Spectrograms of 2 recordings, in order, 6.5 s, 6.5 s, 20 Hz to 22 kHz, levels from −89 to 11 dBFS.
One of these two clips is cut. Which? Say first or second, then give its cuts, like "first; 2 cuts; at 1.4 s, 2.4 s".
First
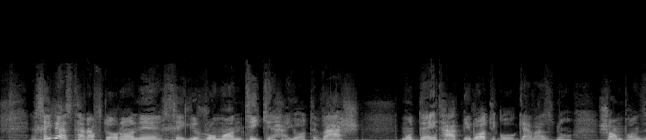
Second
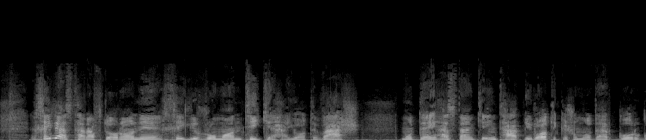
first; 2 cuts; at 4.4 s, 5.0 s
